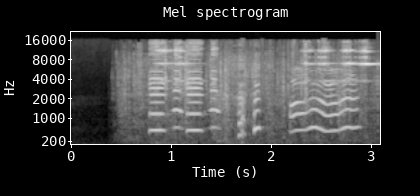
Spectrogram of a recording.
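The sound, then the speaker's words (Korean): Bicycle sounds: a quick run of short, high-pitched squeaks followed by a longer, wavering squeal that rises and falls, fairly loud with no talking. “정답은요 자전거였습니다 자전거 요 소리 듣고요.”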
